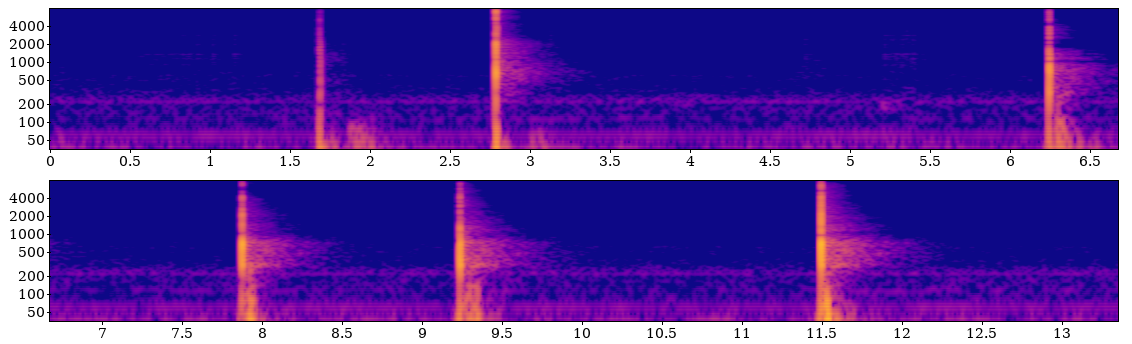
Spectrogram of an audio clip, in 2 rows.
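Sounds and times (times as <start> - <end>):
hand clap: 1.7 - 2.0, 2.8 - 3.3, 6.2 - 6.7, 7.9 - 8.3, 9.2 - 9.8, 11.5 - 12.0.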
